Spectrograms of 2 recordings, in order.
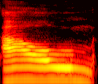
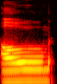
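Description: First: The vowel glides from A through O to U. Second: The word has one plain O vowel. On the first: The speaker calls it right. "It's Aum. A-O-U-M. The correct pronunciation" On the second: The speaker calls it wrong. "that's not how you pronounce it. It's not Om"

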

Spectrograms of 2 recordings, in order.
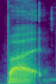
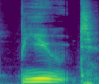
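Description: First: The word is said as 'butt'. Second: The word is said as 'byoot'. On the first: The speaker calls it wrong. "not butt" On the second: The speaker calls it right. "It's pronounced as butte"

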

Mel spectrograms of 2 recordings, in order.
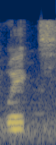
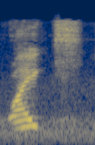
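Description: First: The vowel is short, as in 'wick'. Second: The vowel is long, as in 'like'. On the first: The speaker calls it wrong. "started them out with Wicks" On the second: The speaker calls it right. "actually it was pronounced Wikes"

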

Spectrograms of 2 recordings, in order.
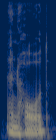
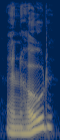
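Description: First: The L sound is clearly pronounced. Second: The L sound is dropped entirely. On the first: "which to me sounds like I'm saying the L" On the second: "doesn't like enunciating the L"

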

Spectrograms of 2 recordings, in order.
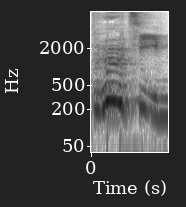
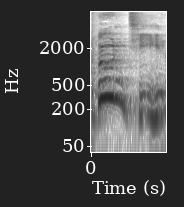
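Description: First: The first syllable has no n sound. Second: The first syllable has an added n sound. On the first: The speaker calls it right. "it's called poutine" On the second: The speaker calls it wrong. "not poontine"

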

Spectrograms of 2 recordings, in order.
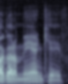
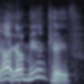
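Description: First: The voice is deep and macho. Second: The voice is soft and not masculine. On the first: The speaker calls it wrong. "he doesn't say it like that" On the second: The speaker calls it right. "He's not that masculine. He's like"

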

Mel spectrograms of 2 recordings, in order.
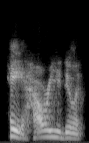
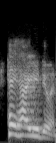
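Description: First: It sounds warm and sincere. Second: It sounds rushed and perfunctory.

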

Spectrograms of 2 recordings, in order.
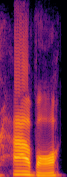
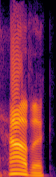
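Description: First: It is said in an imitated Wisconsin accent. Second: It is said in the speaker's ordinary accent.

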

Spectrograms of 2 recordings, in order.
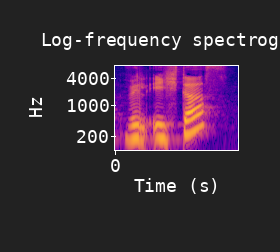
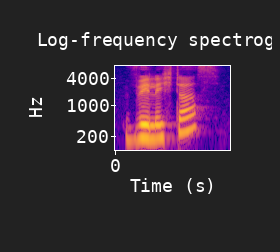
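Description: First: The stress is on "ich". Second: The stress is on "will".

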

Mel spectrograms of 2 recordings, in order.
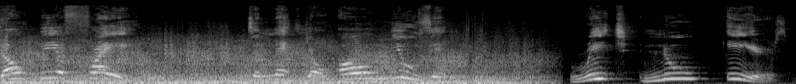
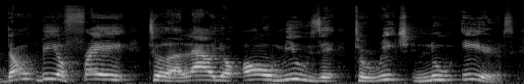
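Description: First: It is said slowly. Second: It is said fast.

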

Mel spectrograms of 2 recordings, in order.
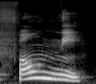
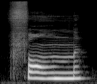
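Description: First: The word ends with an extra vowel after n. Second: The word ends cleanly on the n sound. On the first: The speaker calls it wrong. "eu não falo ... e nem what's your phone" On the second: The speaker calls it right. "E sim"

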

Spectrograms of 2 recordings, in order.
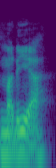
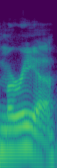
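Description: First: The name is said with a Spanish accent. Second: The name is said with an English accent. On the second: "I worked with a girl once who was Maria"

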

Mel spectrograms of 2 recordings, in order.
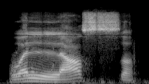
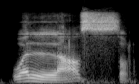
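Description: The two takes are said the same way.

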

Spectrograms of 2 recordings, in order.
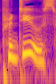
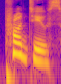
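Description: First: The stress is on the second syllable. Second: The stress is on the first syllable. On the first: It is used as a verb. The speaker calls it wrong. "they thought it meant the verb to" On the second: It is used as a noun. The speaker calls it right. "I'm putting the stress on the first syllable"

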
